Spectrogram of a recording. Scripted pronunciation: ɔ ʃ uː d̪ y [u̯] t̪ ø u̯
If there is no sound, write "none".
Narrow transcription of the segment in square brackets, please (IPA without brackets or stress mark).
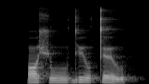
u̯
